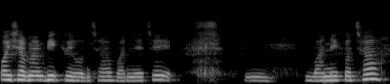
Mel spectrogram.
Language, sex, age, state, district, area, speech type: Nepali, female, 45-60, West Bengal, Darjeeling, rural, spontaneous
